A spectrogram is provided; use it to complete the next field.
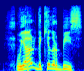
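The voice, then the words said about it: Mock Spanish bandito accent. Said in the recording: “I don't know why we sounded this like. ... Like a Spanish accent. ... I thought we were Italian there for a second. ... We were Italian, then we were Spanish bees. ... It's an old Saturday Night Live episode ... They were Mexican ... banditos.”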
